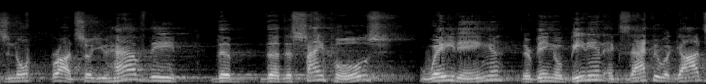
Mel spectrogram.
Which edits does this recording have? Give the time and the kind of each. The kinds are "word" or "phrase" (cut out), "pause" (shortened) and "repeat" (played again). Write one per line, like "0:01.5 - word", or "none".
0:04.1 - pause

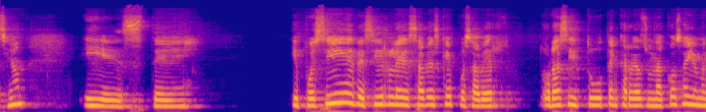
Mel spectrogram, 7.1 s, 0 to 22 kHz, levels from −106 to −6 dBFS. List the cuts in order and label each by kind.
none

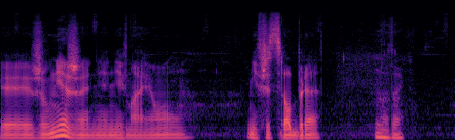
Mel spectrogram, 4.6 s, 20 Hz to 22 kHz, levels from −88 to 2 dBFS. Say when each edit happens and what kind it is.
0:01.3 - word
0:02.8 - word

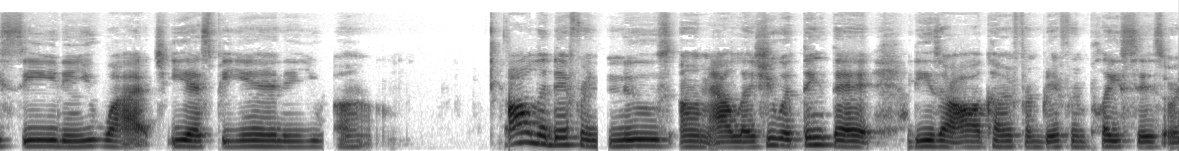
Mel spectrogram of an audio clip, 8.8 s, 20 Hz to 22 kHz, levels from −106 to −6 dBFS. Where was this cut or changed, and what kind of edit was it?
0:02.4 - word
0:03.8 - word
0:04.5 - word
0:06.8 - word

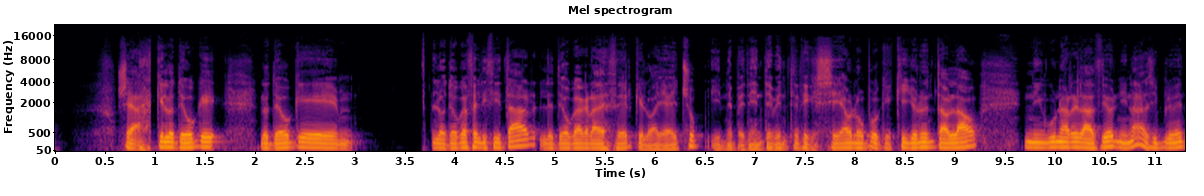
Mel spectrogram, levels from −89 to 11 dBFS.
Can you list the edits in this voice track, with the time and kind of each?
0:01.0 - word
0:06.5 - word
0:08.1 - word

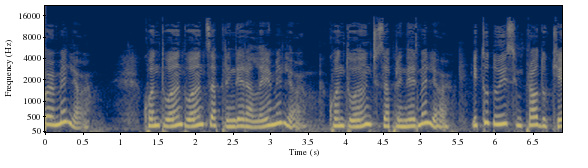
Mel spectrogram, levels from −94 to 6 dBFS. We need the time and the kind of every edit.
0:01.9 - repeat
0:03.6 - pause
0:04.9 - word
0:05.5 - pause

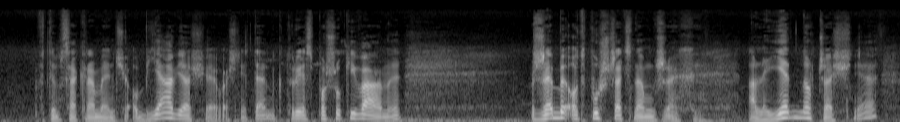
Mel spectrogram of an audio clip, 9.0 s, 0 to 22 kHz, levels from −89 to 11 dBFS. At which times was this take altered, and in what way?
0:05.2 - pause

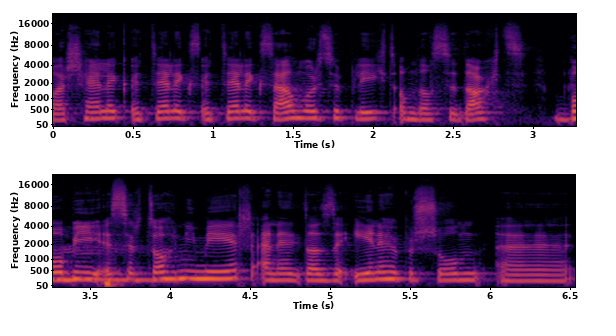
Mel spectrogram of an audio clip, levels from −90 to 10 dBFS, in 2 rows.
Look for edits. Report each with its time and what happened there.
0:00.9 - repeat
0:03.1 - pause
0:04.8 - word

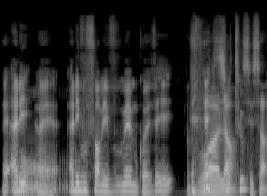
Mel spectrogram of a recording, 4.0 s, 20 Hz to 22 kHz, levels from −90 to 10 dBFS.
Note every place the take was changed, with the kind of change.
none

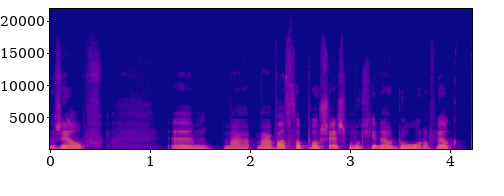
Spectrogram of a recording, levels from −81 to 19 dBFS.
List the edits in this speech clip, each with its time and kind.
none

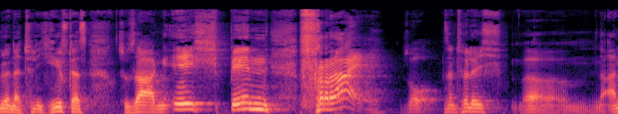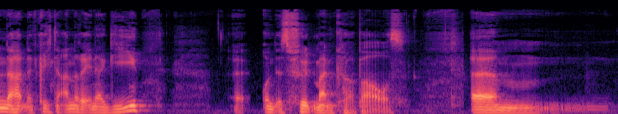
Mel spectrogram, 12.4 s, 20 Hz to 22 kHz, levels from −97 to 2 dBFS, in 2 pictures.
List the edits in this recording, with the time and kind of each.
0:04.4 - word
0:05.1 - pause
0:08.7 - pause
0:10.8 - pause

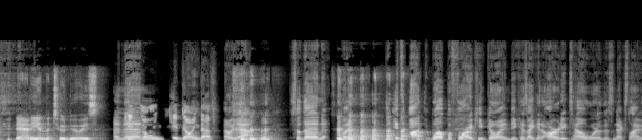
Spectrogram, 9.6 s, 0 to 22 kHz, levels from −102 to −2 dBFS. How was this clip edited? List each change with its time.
0:03.3 - pause
0:04.9 - pause

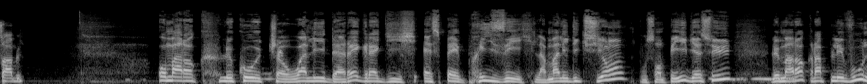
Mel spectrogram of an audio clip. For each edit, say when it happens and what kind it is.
none

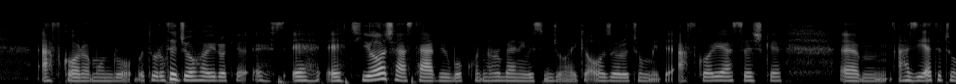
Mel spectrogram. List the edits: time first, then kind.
0:01.7 - phrase

